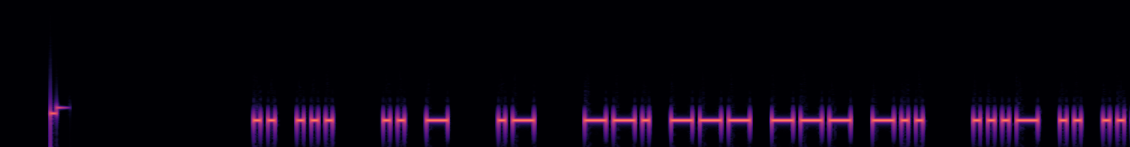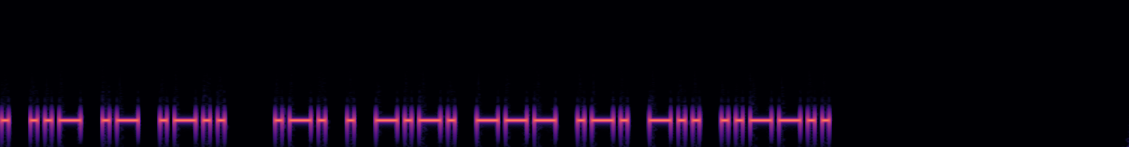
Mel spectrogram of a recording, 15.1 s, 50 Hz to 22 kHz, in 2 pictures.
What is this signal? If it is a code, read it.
Morse code, heard as a keyed tone, about 25 wpm, 700 Hz. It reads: IS IT A GOOD VISUAL RECORD?
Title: Sentences from Top 1000 Words - Review Part 6 - 25wpm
